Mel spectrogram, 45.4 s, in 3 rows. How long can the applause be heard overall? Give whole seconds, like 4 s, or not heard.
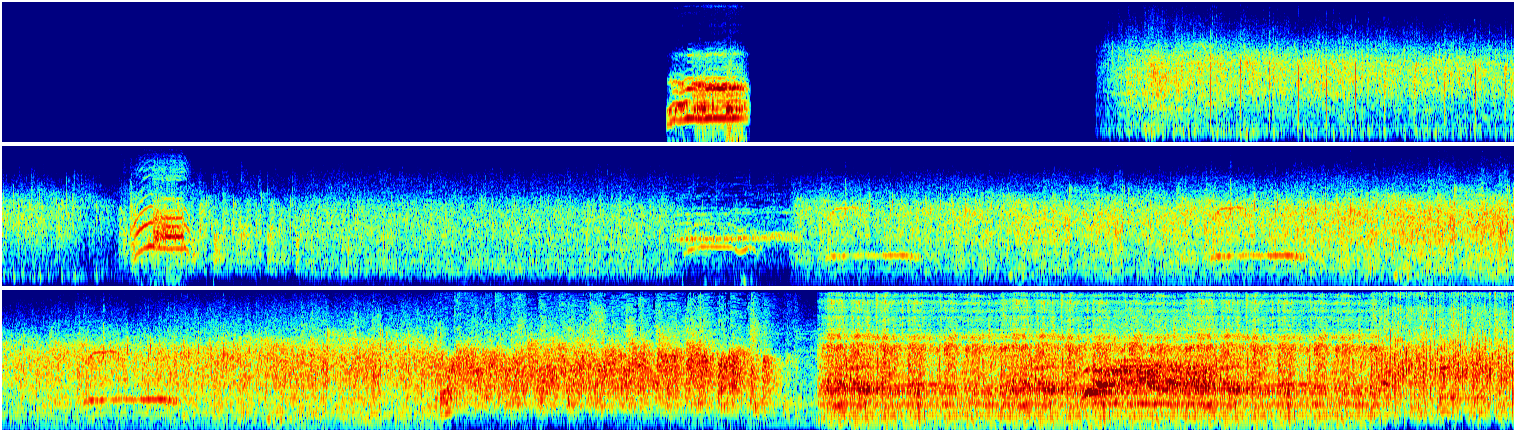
34 s.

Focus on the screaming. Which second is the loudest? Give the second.
41 s.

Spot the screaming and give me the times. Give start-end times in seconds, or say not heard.
6.6-7.5, 16.4-17.0, 41.0-42.4.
